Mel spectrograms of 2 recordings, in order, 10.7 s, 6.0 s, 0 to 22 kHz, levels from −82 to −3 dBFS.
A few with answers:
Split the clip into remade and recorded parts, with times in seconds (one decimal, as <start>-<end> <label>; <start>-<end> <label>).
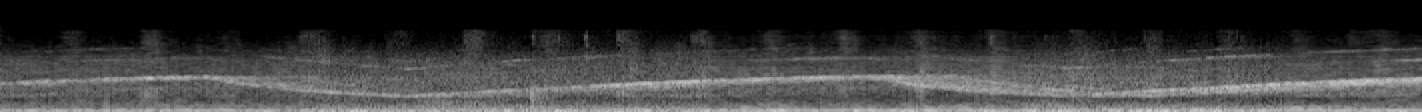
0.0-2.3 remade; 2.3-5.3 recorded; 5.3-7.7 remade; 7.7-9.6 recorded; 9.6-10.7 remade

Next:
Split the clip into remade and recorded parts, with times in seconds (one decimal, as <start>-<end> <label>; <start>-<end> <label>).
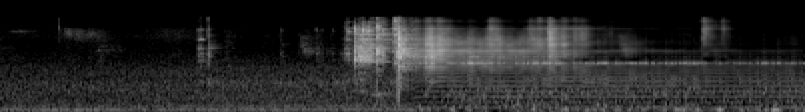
0.0-3.1 recorded; 3.1-6.0 remade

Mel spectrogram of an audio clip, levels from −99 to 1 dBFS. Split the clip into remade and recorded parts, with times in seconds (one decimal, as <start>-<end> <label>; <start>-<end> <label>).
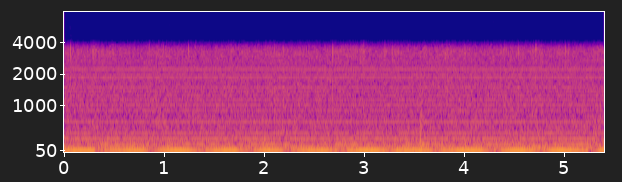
0.0-5.4 recorded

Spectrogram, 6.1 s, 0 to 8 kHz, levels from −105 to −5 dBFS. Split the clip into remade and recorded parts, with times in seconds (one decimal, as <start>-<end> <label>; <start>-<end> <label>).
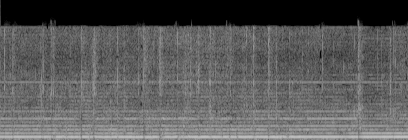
0.0-0.8 recorded; 0.8-4.5 remade; 4.5-6.1 recorded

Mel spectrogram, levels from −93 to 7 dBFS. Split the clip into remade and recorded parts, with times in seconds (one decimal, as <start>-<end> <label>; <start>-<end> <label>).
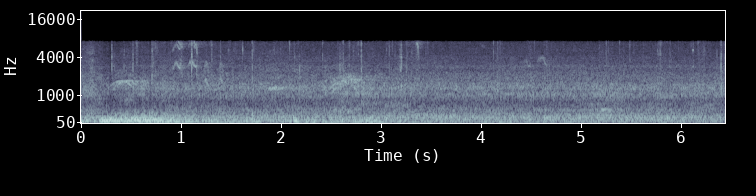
0.0-1.0 recorded; 1.0-3.4 remade; 3.4-6.4 recorded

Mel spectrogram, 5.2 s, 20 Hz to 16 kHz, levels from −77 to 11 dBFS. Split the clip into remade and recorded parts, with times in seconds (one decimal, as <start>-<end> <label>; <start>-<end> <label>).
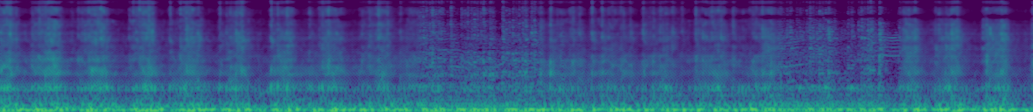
0.0-2.1 remade; 2.1-2.7 recorded; 2.7-3.9 remade; 3.9-4.5 recorded; 4.5-5.2 remade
